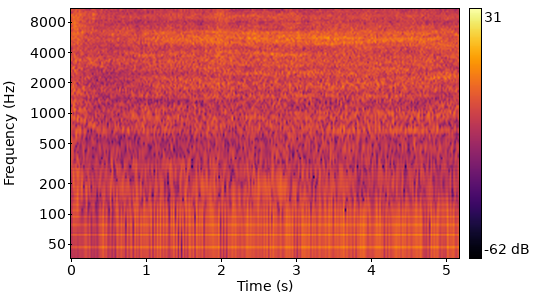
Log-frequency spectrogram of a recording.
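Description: Loud, close, continuous rumble of a turbo diesel tractor engine with a rebuilt engine, running steadily at an even idle-like pace with no talk over it.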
